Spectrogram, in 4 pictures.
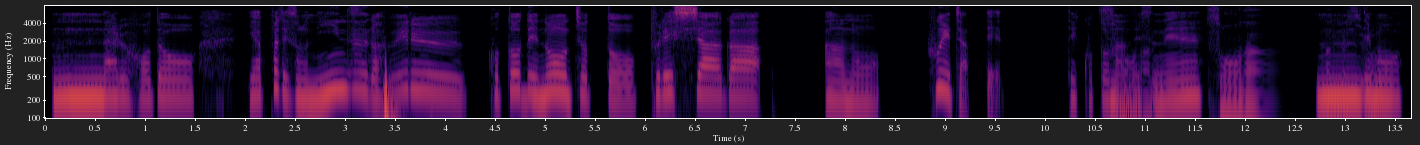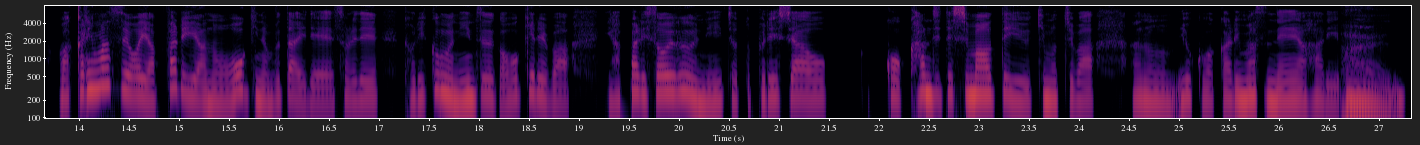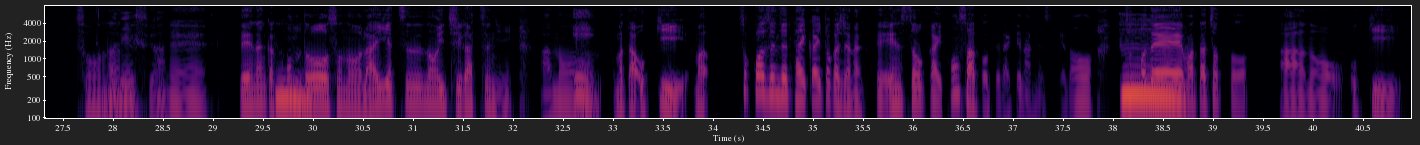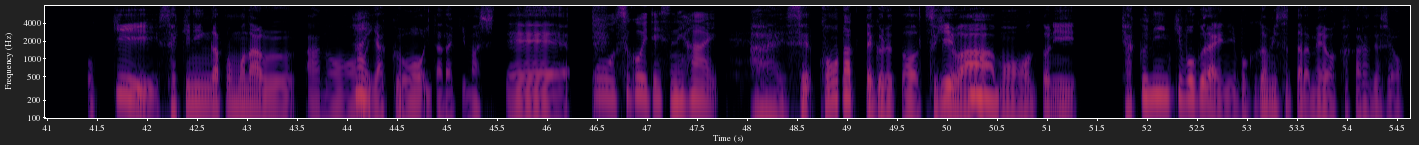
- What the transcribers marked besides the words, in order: distorted speech; tapping; other background noise
- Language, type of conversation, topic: Japanese, advice, 短時間で緊張をリセットして、すぐに落ち着くにはどうすればいいですか？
